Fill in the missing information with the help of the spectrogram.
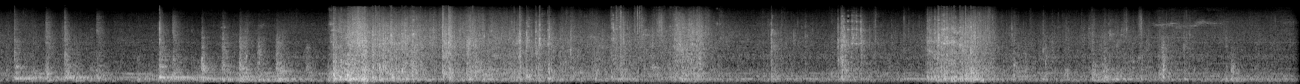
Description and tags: (2 of 3) A two-story wooden house being torn down by large industrial equipment. Recorded on a mini-DV camcorder with an external Sennheiser MKE 300 directional electret condenser mic.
